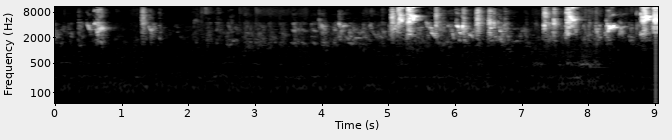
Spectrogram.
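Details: A green pair of Fischer's lovebirds chirping: sharp high chirps and short squeaky notes in scattered bursts, quiet at first, then louder and denser clusters in the second half.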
